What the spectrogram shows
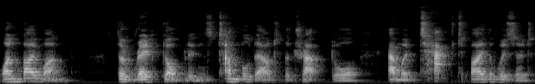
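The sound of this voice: A man speaks at a moderate pace with a fairly low pitch and a fairly bright tone, his pitch varying in an ordinary way against audible room echo.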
